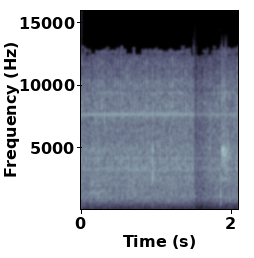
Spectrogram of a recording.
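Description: A pickup truck towing a boat trailer rolls slowly past, heard as a steady hiss, with a sharp click about a second and a half in.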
